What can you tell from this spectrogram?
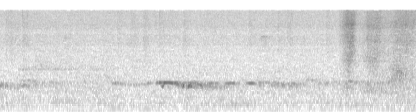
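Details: Baby monkey Moka struggling and calling in Kampong Cham Province, Cambodia, while Sada uses strong hands on her: a long wavering tonal cry in the middle of the clip, then a brief burst of rustling.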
